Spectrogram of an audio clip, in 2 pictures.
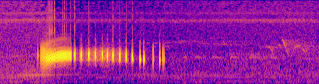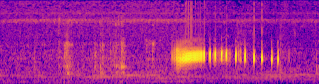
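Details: Female zebra dove (Geopelia striata) lure call gives two bursts six seconds apart, each a strong opening note running into about eight quick, clipped rattling coos at a steady mid pitch.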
